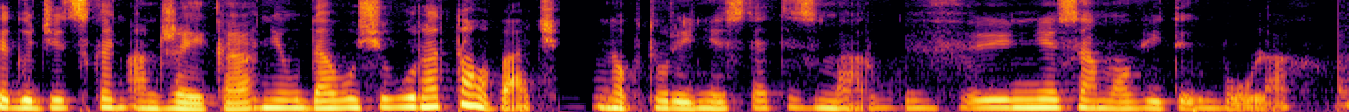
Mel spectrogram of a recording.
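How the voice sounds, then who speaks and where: Speaking fairly slowly with hardly any pauses, a woman with a medium-pitched, dark, mellow voice keeps to a flat monotone. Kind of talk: interview answer.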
